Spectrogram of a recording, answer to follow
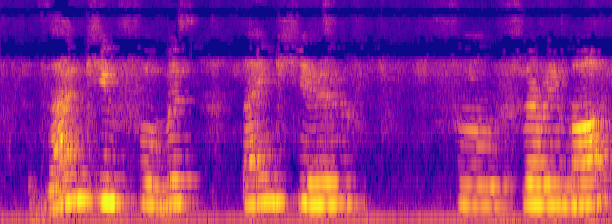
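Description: A child singing unaccompanied in short phrases of held notes, with brief pauses between phrases and a longer pause past the middle.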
